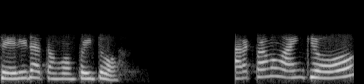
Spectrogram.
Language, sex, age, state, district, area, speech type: Tamil, female, 18-30, Tamil Nadu, Ariyalur, rural, conversation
